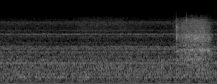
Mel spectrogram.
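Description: Steady background hiss with a few faint steady tones running under it, and a short breath near the end.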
